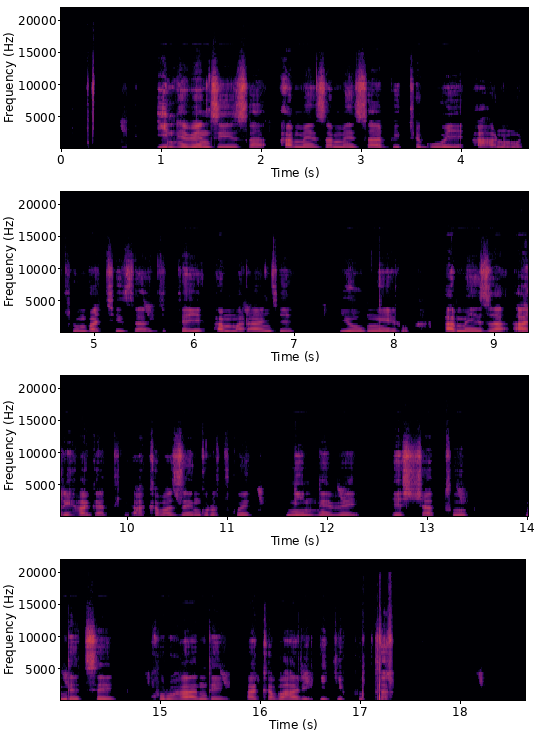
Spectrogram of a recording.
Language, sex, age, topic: Kinyarwanda, male, 18-24, finance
